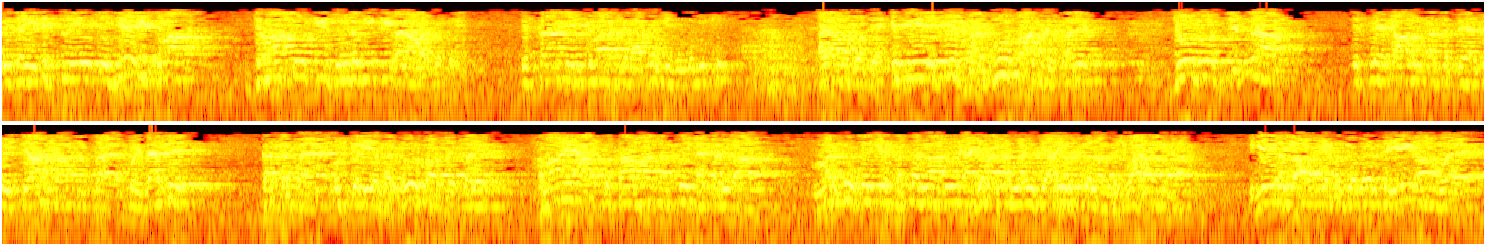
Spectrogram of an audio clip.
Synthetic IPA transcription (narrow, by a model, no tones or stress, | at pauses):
it͡ʃaːɦieɪsliekejeɪt̪ɪma | d͡ʒɐmaːt̪õkizɪ̃nd̪əɡikiʔɐlaːmət̪ɦoːt̪eɦɛ̰̃ː | ɪst̪ɐɾakeɪt̪ɪmaːd͡ʒɐmaːt̪õkizɪ̃nd̪əɡiki | ɐlaːmət̪ɦoːt̪eɦɛ̃ːɪslieɪsmẽbʱɐɾpuːɾt̪ɔːɾsɽɪkkaːlẽː | d͡ʒoːloːd͡ʒɪst̪əɾa | ɪsmẽt̪aːmənkɐɾsɐk̚t̪eɦɛ̃ːkoːit̪ɪɦaːɪsaːpsɐk̚t̪aɦɛːkoːiʋɛːse | kɐɾsɐk̚t̪aɦɛ̃ʊskeliemɐɾbuːɾt̪ɔːɾɽɪkkaːlẽː | hɐmaːɾeɦaːt̪̚kosãːmbaːt̪ɐkoːibɛːt̪aɽiɡaa | mɐɾɡ̪õkeliexɐt̪əɾnaːkoːad͡ʒɐmakɐɾnaɪ̃nt̪ɪɦaːimʊskɪlɔːd̪ɪʃwaːskaːt̪aː | jeɐlːaːɦʊskefɐzlokɐɾəɾsejeɦikaːmɦʊaɦɛː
